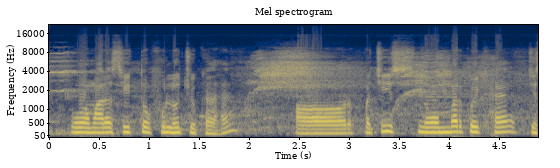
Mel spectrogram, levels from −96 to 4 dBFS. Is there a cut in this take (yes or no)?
no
